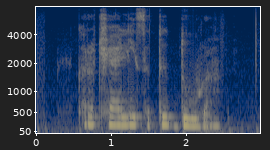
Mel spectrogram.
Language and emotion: Russian, angry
